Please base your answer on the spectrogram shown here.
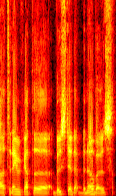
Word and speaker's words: Bonobos: Today we've got the boosted Bonobos. I believe that is a pronunciation. Could be Bonobos, but I'm actually going to Google. I already Googled it. It is Okay. Bonobos. Bonobo, because it's a monkey.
